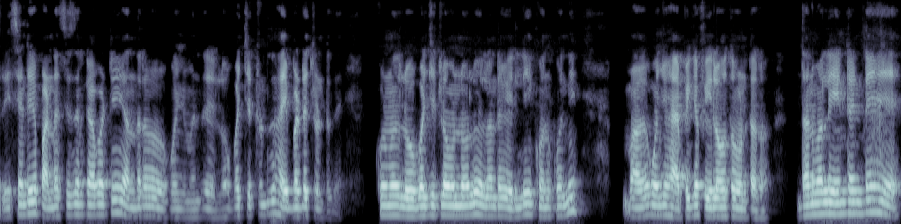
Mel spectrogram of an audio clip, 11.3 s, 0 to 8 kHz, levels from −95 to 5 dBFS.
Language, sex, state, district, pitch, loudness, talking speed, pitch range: Telugu, male, Andhra Pradesh, Visakhapatnam, 130 Hz, -18 LUFS, 140 wpm, 115-140 Hz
